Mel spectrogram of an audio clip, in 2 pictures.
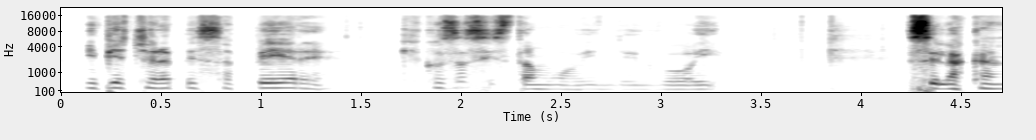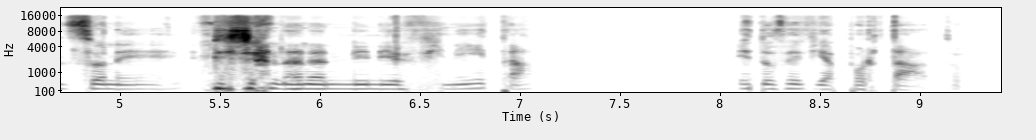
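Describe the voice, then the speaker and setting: Talking at a moderate pace with fairly even intonation, a woman makes big swings in loudness and long, frequent pauses, in a dry sound with no echo against a quiet background. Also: fairly low pitch for a woman. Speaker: life coach. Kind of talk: late-night radio-style coaching talk. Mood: warm, soft, emotional. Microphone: handheld.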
